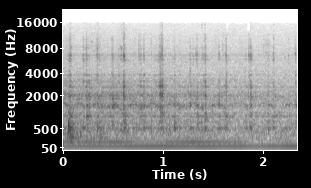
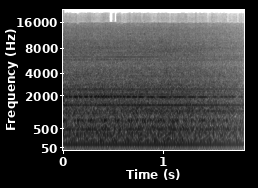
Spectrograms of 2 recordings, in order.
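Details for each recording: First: C5 Corvette (1997–2004) with the belts off, idler pulley spun by hand: it free-wheels with a dry ticking rattle as it coasts down. The worn idler bearing is the likely source of the squealing. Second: C5 Corvette (1997–2004) after replacing the accessory and AC belts, idler pulley and tensioner to cure a squeal: steady, even idle hum with a smooth belt drive and no chirp or squeal; accessory drive sounds healthy.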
